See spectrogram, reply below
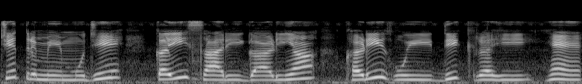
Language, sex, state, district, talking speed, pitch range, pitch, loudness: Hindi, female, Madhya Pradesh, Katni, 115 wpm, 210-260 Hz, 220 Hz, -17 LUFS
